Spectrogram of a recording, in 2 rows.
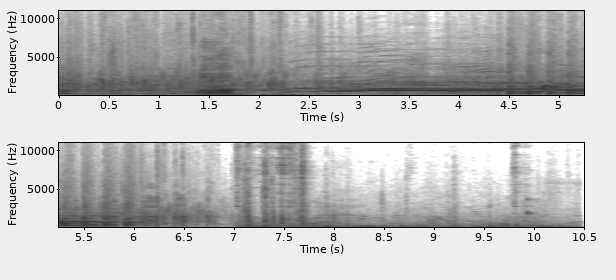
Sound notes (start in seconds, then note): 2.8 cheering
